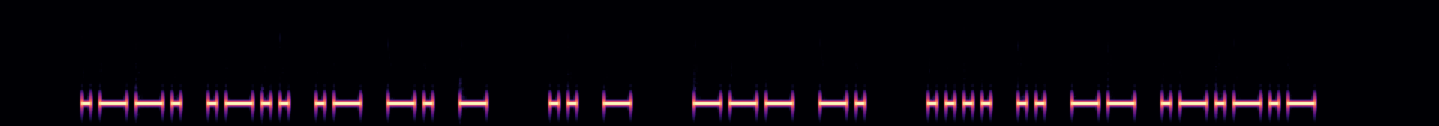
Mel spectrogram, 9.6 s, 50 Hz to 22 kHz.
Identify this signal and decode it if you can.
Morse code, heard as a keyed tone, about 21 wpm, 700 Hz. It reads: PLANT IT ON HIM.
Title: Sentences from Top 1000 Words - Review Part 1 - 20wpm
